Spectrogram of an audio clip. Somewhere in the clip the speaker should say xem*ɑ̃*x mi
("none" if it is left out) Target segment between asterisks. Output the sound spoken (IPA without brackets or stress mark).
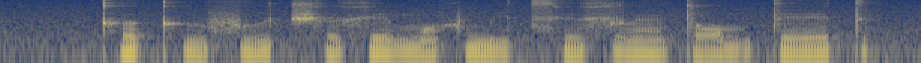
ɔ̃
